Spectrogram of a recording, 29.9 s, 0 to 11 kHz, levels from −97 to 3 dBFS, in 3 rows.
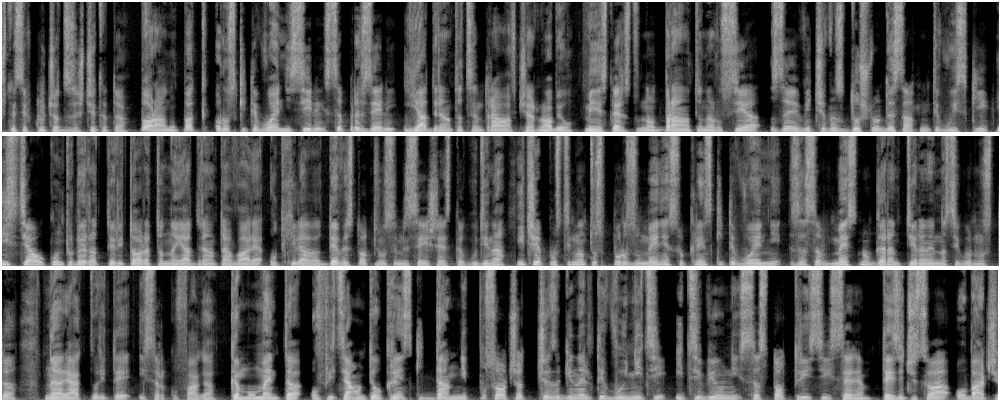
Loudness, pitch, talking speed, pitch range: -22 LUFS, 140 Hz, 135 wpm, 125-155 Hz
